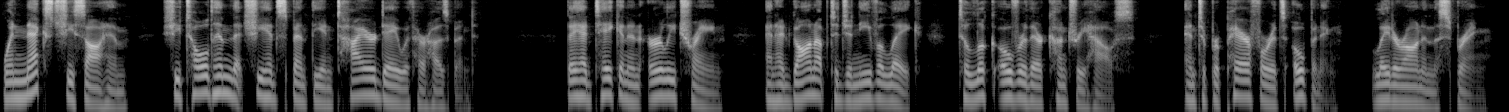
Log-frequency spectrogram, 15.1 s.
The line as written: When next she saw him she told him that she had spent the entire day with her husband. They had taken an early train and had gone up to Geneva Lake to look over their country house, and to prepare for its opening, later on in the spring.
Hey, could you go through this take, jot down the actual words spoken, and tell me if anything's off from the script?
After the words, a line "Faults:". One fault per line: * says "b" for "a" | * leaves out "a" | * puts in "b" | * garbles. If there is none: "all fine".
When next she saw him she told him that she had spent the entire day with her husband. They had taken an early train and had gone up to Geneva Lake to look over their country house, and to prepare for its opening, later on in the spring.
Faults:
all fine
